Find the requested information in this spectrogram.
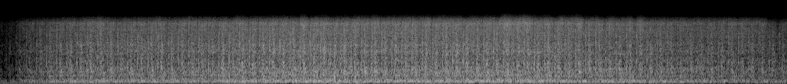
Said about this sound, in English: The sound that you hear right now is the rattle of teletype machines, the machines that send weather observations to and from weather bureaus all over the country. This is our teletype uh, communications room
